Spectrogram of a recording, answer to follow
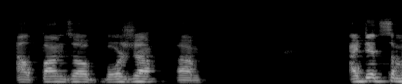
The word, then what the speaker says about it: Alonso: some online research yeah it's literally Alonso a l f o n o s Alonso not Alonzo even though the book says Alonzo so it's Alonso not Alonso let me let me spell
